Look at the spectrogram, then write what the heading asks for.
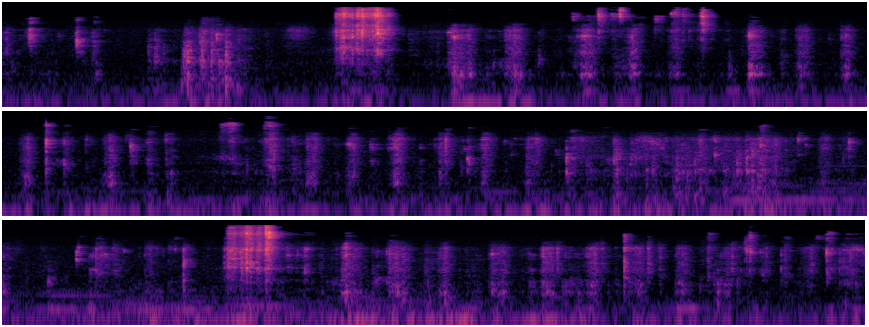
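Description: A person biting and chewing crispy fried catfish, many short crunches in quick succession, with two louder crunches about three and a half seconds in and again about twenty seconds in.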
